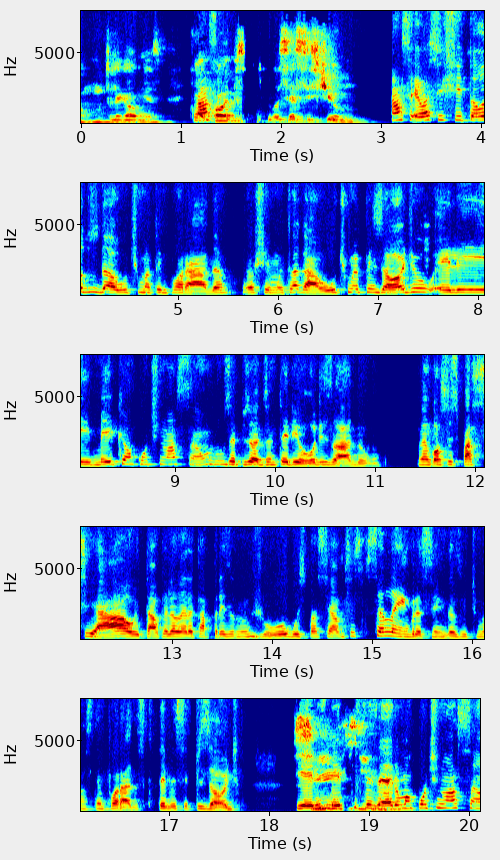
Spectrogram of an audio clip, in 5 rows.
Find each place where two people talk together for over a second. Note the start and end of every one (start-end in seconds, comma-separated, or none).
18.3-19.6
